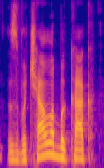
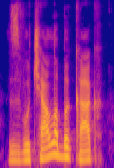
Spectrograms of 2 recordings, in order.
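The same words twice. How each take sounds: The two takes are said the same way.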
